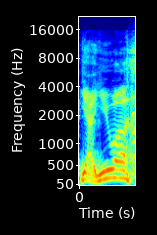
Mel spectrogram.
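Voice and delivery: normal talking voice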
